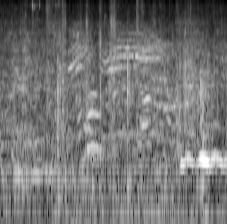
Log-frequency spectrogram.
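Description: Indistinct voices of people around, with footsteps on pavement.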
